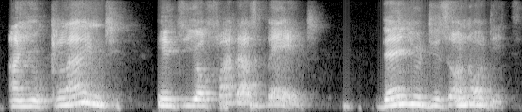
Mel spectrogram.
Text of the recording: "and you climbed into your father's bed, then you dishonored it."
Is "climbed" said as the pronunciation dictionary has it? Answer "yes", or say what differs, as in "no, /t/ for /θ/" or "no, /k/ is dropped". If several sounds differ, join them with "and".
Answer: yes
